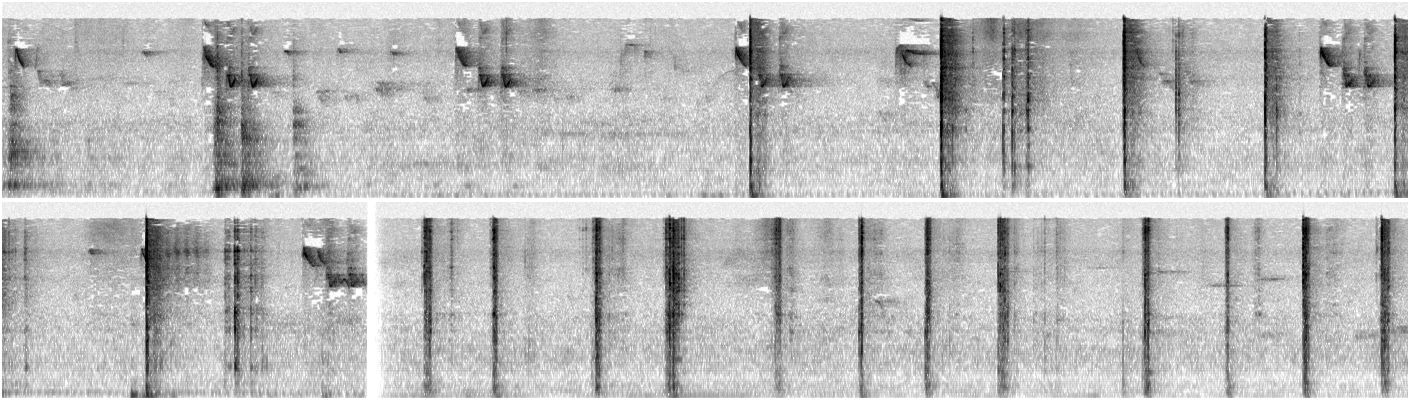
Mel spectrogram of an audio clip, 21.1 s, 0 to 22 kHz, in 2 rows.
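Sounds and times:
hoe chopping into dry soil: 7.0s - 7.8s, 8.4s - 10.8s, 11.5s - 12.6s, 13.6s - 21.0s.

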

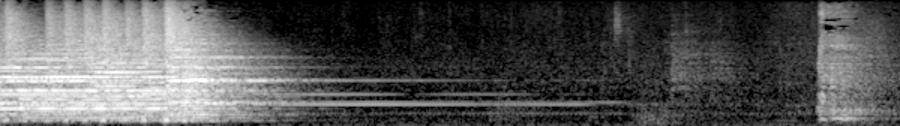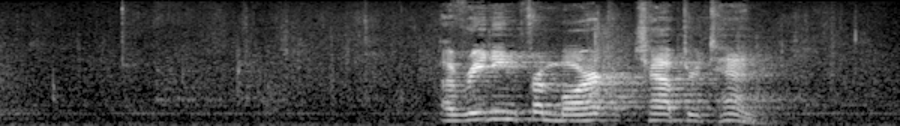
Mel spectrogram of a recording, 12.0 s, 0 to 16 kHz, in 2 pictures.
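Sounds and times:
concert band final chord: 0.0s - 4.2s
cough: 5.4s - 6.1s.

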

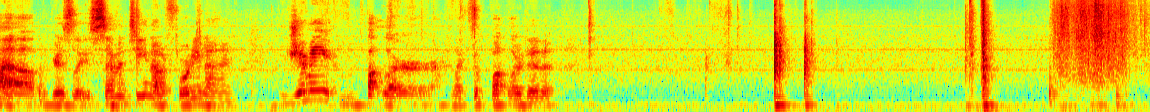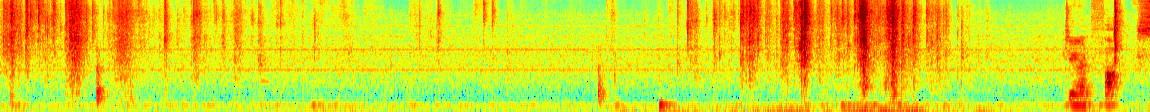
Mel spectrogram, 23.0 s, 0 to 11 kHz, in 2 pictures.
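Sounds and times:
wrapper crinkling and rustling: 10.5s - 16.6s, 18.2s - 21.4s.

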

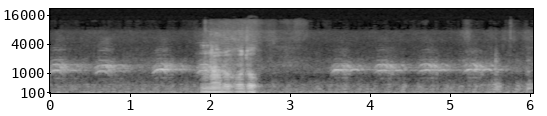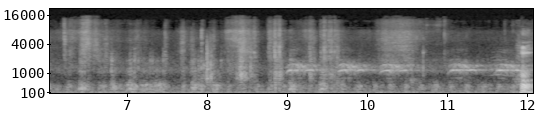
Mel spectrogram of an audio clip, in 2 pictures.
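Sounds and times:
bird calling: 8.8s - 12.0s.

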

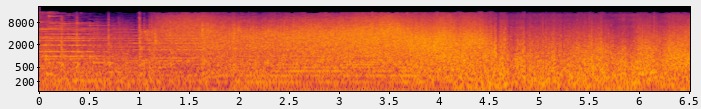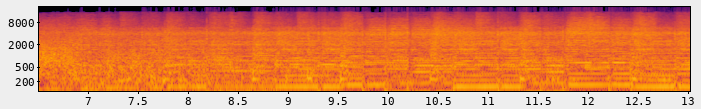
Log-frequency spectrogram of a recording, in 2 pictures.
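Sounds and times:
background music: 0.0s - 4.5s, 6.3s - 13.0s
rushing wind: 0.6s - 12.0s.

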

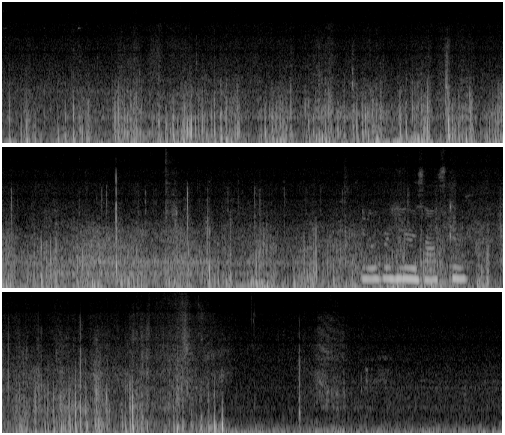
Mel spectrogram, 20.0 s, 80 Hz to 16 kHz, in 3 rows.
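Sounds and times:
footsteps crunching in snow: 0.0s - 16.5s.

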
